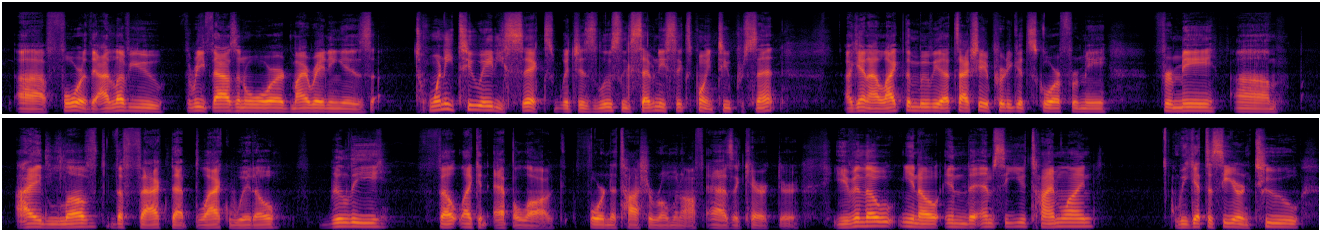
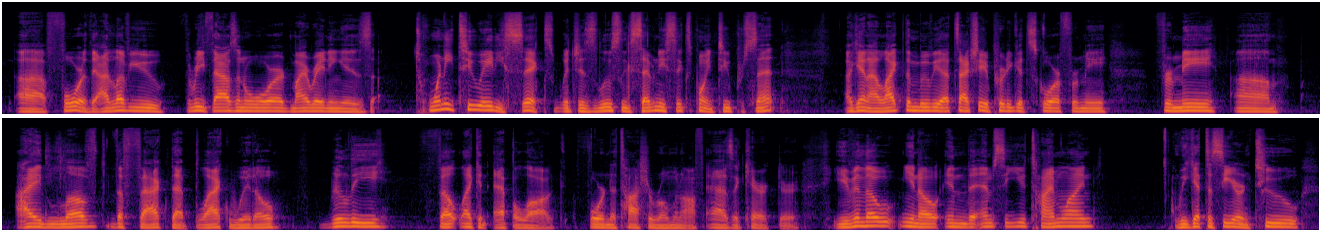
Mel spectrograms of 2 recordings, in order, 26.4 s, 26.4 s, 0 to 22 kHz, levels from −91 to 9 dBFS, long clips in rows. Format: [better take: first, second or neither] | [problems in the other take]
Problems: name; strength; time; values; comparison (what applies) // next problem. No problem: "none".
second | thin; somewhat; fading below 400 Hz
